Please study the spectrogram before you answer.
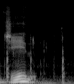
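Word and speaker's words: gaol: वो मैंने अभी गोल बोला गोल ना होकर यह है जेल इसकी प्रोनंसिएशन ही जेल होती है।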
